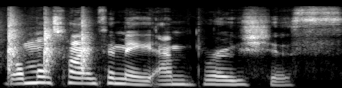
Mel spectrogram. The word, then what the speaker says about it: Ambrosius: more time for me ambrosious is that you said it ambrosious okay so people do say Ambrosius right okay then it's ambrosious I don't even know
